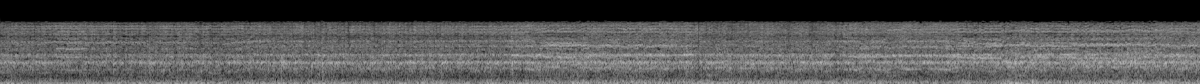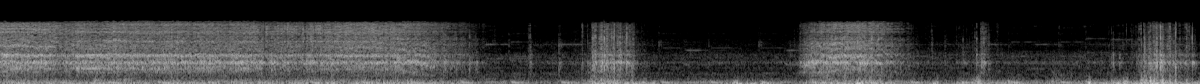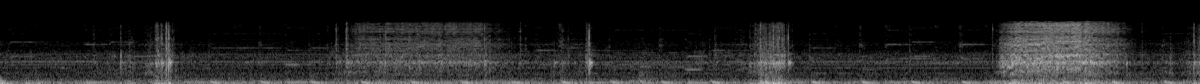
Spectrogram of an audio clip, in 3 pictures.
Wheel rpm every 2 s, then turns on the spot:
180, 190, 200, 200, 190, 190, 190, 180, 30, 20, 50, 10, 10, 20, 30, 10, 10, 60.
22-24 28-30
